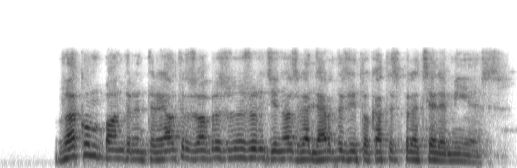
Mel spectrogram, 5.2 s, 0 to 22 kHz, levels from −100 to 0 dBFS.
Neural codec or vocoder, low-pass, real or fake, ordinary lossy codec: codec, 16 kHz in and 24 kHz out, 2.2 kbps, FireRedTTS-2 codec; 7.2 kHz; fake; Opus, 32 kbps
